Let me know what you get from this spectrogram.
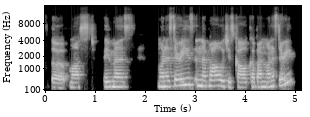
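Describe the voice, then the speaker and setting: A woman speaks in a Spanish accent at a medium pitch. Her intonation stays fairly even. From Mexico. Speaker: travel vlogger and model. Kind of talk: interview.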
